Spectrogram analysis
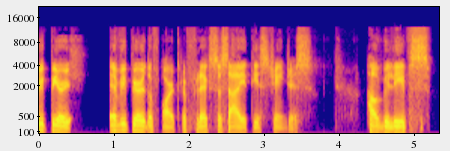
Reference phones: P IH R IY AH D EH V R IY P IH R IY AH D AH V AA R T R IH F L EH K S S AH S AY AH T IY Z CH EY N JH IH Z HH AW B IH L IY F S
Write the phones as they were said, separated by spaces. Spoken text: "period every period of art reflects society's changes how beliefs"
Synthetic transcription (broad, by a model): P EH V R IY P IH R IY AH D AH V AA R T R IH F L EH K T S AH S AY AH T IY S CH EY N JH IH S HH AW B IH L IY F S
